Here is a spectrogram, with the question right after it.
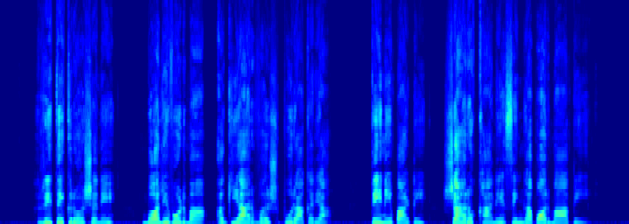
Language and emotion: Gujarati, neutral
